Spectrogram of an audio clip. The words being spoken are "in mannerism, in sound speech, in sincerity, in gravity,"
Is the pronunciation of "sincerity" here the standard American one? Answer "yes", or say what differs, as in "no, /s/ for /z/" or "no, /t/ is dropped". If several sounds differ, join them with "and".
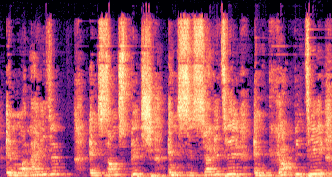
yes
